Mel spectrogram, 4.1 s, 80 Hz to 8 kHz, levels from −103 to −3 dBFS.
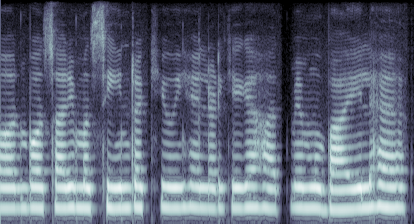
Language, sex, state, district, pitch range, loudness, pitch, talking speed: Hindi, female, Punjab, Pathankot, 225-235 Hz, -15 LUFS, 230 Hz, 190 wpm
